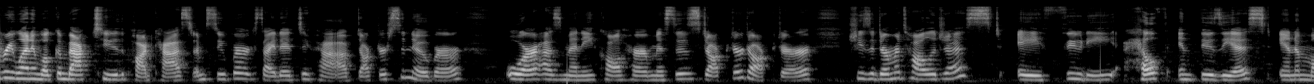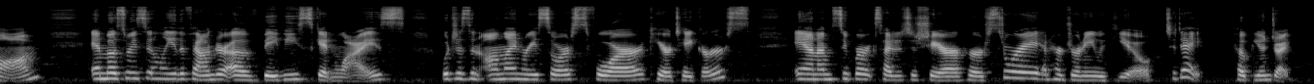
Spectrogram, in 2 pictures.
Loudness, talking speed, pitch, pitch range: -23 LUFS, 150 wpm, 230 Hz, 205-250 Hz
